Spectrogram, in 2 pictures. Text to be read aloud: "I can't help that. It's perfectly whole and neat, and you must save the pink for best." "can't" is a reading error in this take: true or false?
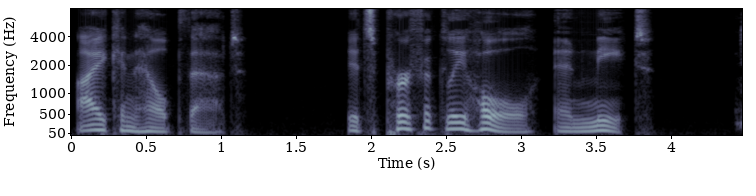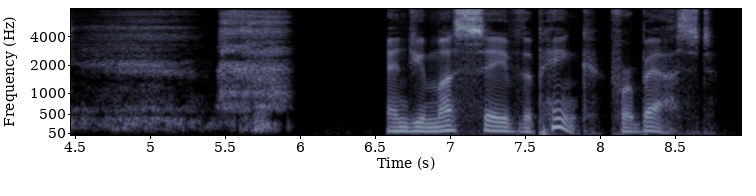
true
